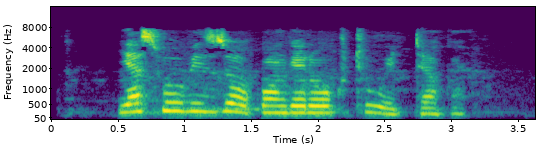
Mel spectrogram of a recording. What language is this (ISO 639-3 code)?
lug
